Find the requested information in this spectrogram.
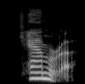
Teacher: when you say camera in English, you put stress on ka and say it for longer than the other syllables of the word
